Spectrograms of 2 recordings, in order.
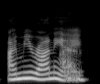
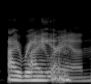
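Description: First: The word is said the native way. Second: The word is said the anglicized way. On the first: The speaker calls it right. "my small rebellion, I think, is to say I'm Iranian" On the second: The speaker calls it wrong. "How would somebody say it incorrectly? ... People say Iranian"

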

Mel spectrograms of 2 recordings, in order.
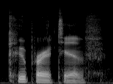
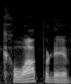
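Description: First: The first two vowels merge into one syllable. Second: The first two vowels are said as separate syllables. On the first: The speaker calls it wrong. "like cooperative" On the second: The speaker calls it right. "you don't pronounce a word like cooperative"

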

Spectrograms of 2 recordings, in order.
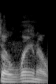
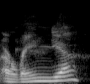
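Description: First: The last syllable is a plain 'na' sound. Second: The last syllable is said like 'nya'. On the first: The speaker calls it right. "it's Arena, right?" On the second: The speaker calls it wrong. "Not Arena? ... there's no [name]"

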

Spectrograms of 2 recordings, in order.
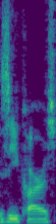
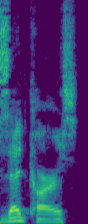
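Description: First: The letter is said as 'zee'. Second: The letter is said as 'zed'. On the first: The speaker calls it wrong. "we've been pronouncing it wrong for so long" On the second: The speaker calls it right. "but it's Zed cars"

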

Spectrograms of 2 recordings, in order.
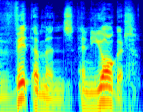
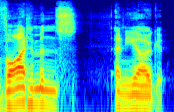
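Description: First: It is pronounced the English way. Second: It is pronounced the Australian way. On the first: The speaker calls it wrong. "you say vitamins and yoghurt" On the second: The speaker calls it right. "Where it's clearly vitamins and yogurt"

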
